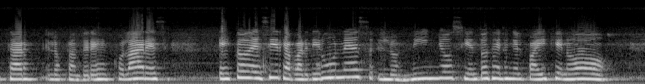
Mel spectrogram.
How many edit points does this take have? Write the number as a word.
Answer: five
